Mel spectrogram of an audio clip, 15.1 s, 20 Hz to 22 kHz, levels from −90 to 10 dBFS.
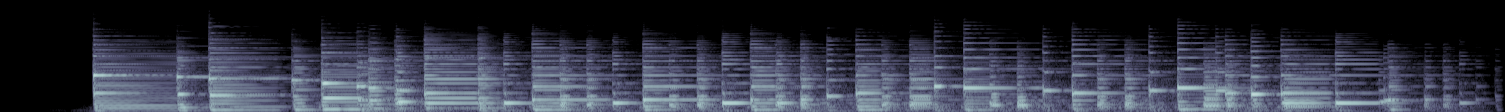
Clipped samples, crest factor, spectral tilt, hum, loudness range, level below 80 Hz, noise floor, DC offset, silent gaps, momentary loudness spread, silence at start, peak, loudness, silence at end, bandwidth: under 0.1%; 18 dB; -8 dB/octave; none; 3 LU; -50 dBFS; under -90 dBFS; under 0.1%; none; 10 LU; 0.95 s; -2 dBFS; -22 LUFS; 0.25 s; 8 kHz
